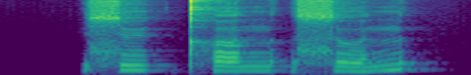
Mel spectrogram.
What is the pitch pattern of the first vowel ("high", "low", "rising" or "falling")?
low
